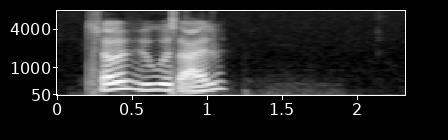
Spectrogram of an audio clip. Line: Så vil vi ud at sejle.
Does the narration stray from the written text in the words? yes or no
no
